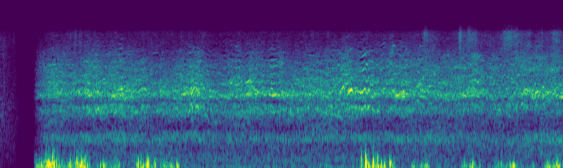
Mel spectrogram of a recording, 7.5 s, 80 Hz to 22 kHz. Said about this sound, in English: 3 o'clock in the afternoon, Miss Seeking Plum, and the cockatoos have taken to the sky. It's very warm, again, 30 degrees Celsius here in Perth, Western Australia, where we have a lot of open spaces, a lot of grass, trees, plants, and wildlife.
